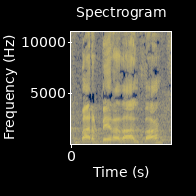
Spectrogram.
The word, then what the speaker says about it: Barbera d'Alba: Barbera d'Alba.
